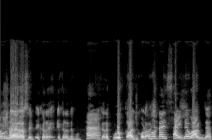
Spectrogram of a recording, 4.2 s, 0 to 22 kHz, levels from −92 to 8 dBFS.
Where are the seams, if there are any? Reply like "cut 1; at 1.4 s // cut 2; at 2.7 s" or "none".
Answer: none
